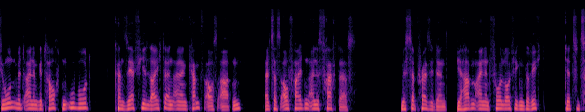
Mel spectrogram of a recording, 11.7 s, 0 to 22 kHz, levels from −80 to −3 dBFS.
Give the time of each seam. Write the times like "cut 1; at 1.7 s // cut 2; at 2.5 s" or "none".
cut 1; at 7.9 s // cut 2; at 8.9 s

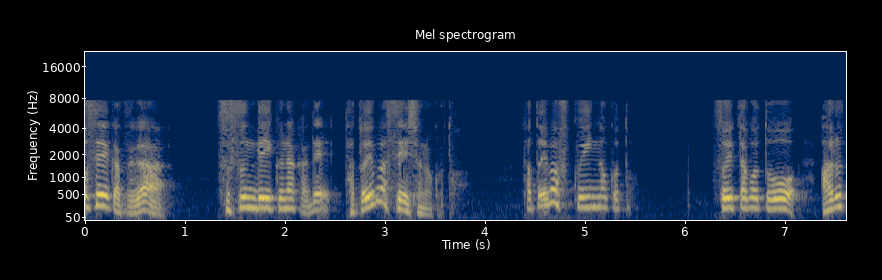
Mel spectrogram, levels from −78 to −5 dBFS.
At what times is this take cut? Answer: cut 1; at 2.6 s

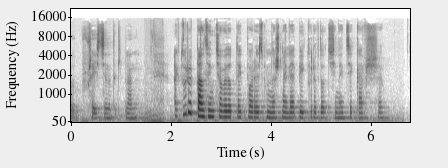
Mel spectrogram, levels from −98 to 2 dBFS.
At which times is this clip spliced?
none

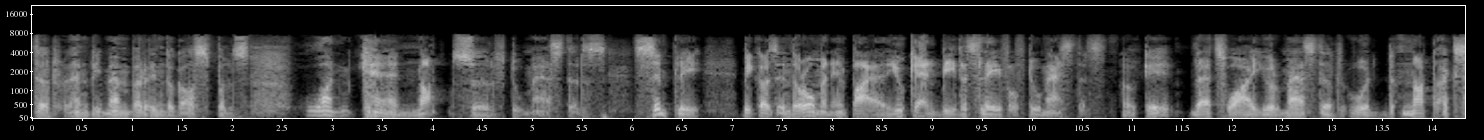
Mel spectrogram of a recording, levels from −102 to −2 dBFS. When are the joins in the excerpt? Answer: cut 1; at 10.7 s

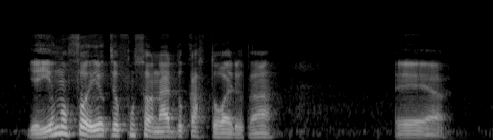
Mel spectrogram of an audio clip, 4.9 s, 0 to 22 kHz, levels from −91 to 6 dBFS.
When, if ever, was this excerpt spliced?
cut 1; at 1.1 s // cut 2; at 2.4 s

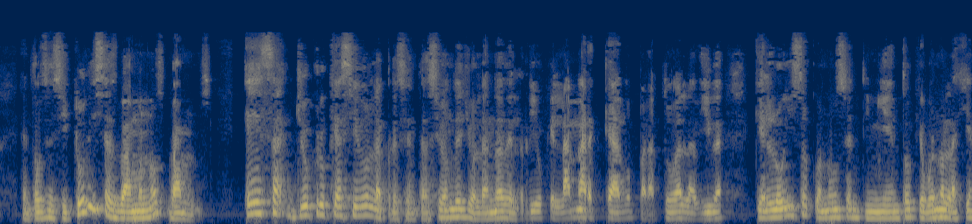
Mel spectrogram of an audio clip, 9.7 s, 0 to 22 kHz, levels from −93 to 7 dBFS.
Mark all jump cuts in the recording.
cut 1; at 2.3 s

